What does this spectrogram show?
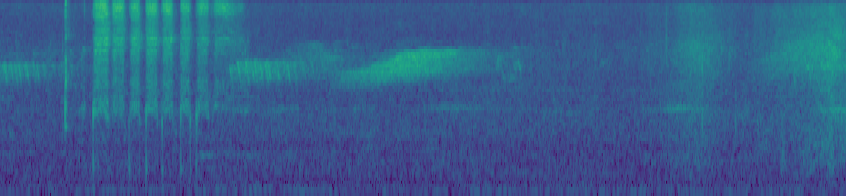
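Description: A small bird chirping, with a quick run of high ticks about a second in, then a high, slightly rising call lasting a second or two. Under it is a low, steady outdoor rumble.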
